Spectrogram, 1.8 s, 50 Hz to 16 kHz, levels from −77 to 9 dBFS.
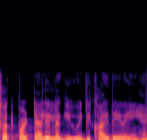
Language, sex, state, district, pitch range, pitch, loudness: Hindi, female, Uttar Pradesh, Shamli, 210-240 Hz, 225 Hz, -14 LUFS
